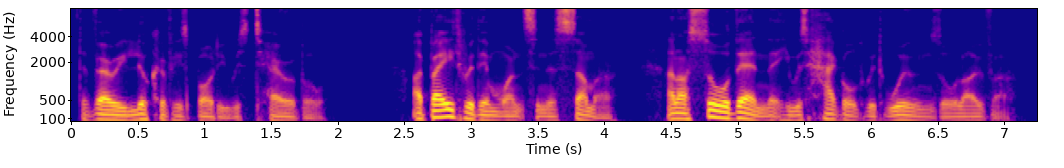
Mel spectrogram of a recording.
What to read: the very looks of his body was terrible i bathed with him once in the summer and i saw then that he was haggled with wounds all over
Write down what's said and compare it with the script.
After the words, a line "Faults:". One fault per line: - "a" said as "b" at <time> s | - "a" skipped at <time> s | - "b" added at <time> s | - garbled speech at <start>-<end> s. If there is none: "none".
the very look of his body was terrible i bathed with him once in the summer and i saw then that he was haggled with wounds all over
Faults:
- "looks" said as "look" at 0.4 s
